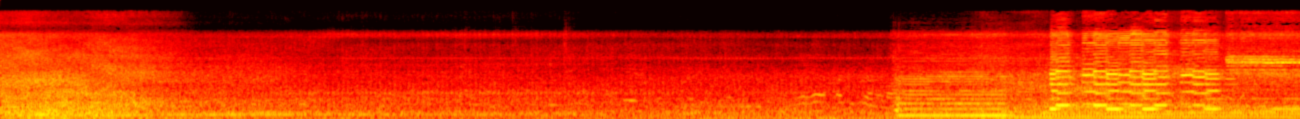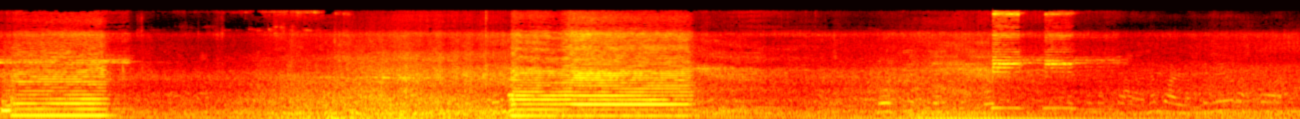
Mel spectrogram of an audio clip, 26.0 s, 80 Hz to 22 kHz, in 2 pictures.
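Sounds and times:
vehicle horns honking: 8.9 - 14.5, 18.0 - 20.2, 22.9 - 24.4.

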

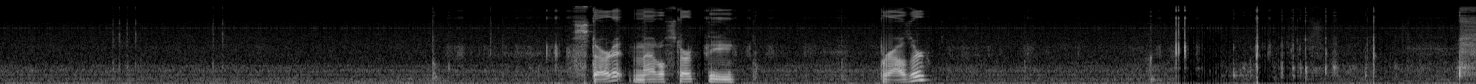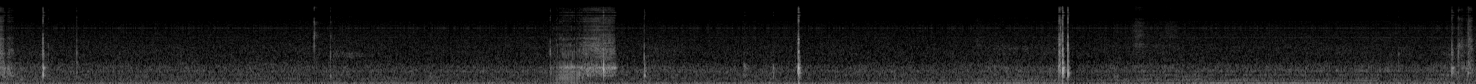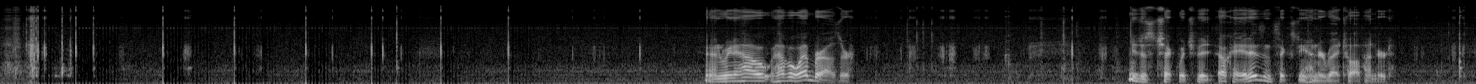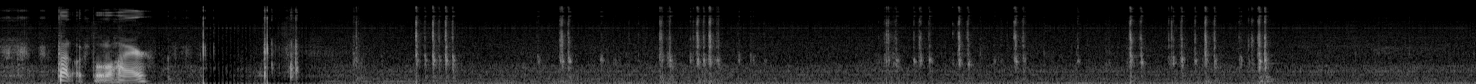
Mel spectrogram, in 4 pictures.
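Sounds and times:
keyboard typing clicks: 1.1 - 1.4
sharp clicks: 1.1 - 1.5, 2.1 - 2.4, 29.8 - 36.0, 38.5 - 40.7.

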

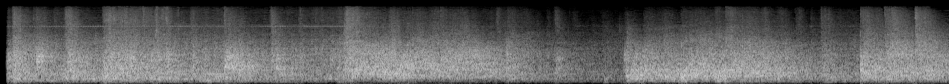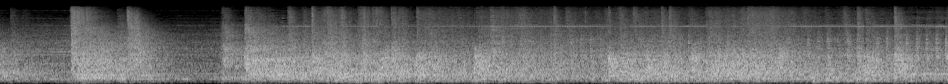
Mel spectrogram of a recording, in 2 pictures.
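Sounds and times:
roll forming machine rattling: 11.8 - 18.9.

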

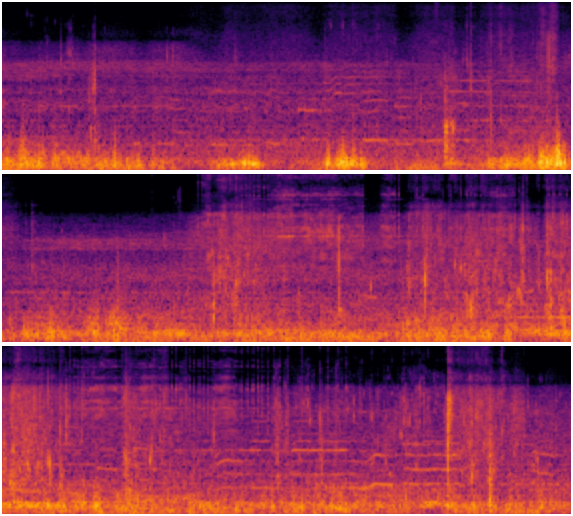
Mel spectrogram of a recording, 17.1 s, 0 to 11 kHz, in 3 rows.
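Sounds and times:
wind buffeting microphone: 0.0 - 17.0
fish splashing in water: 9.8 - 13.2.

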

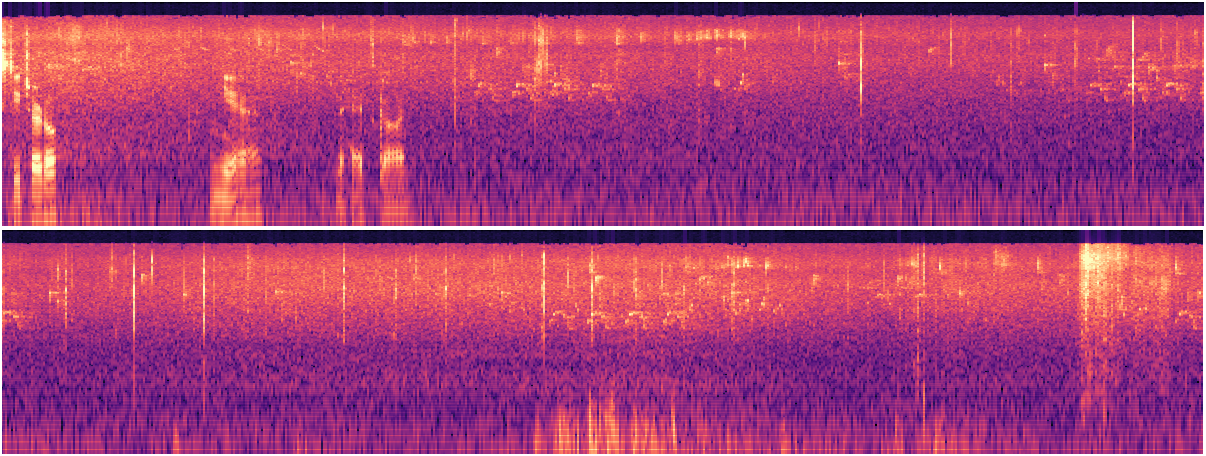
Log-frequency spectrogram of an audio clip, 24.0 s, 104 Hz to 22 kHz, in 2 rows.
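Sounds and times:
outdoor background: 0.0 - 24.0
cat chewing bones: 12.0 - 19.7.

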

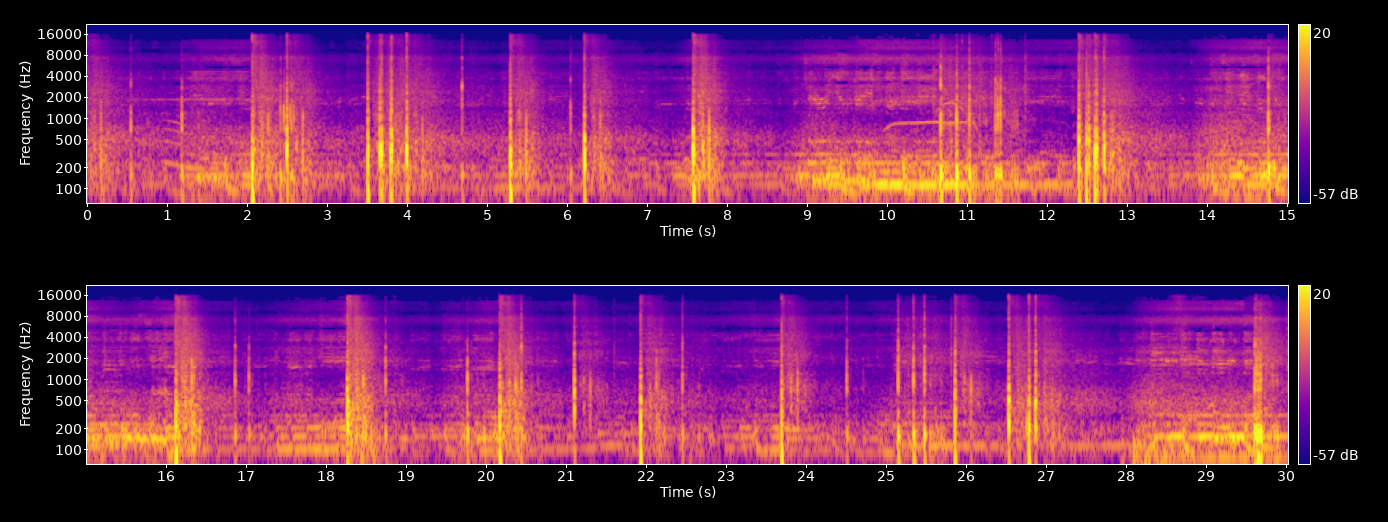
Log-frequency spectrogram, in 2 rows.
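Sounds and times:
fireworks bursting overhead: 0.0 - 30.0.

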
